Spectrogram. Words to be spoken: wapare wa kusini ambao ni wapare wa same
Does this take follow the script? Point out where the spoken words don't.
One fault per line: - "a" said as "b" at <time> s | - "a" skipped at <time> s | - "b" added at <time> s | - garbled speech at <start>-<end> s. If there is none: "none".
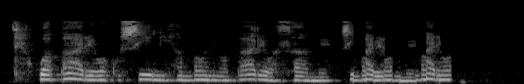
- garbled speech at 3.4-4.5 s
